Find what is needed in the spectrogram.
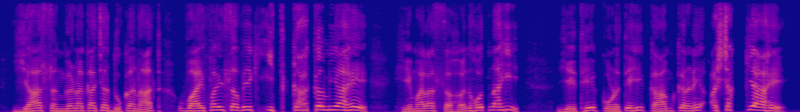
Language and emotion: Marathi, disgusted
